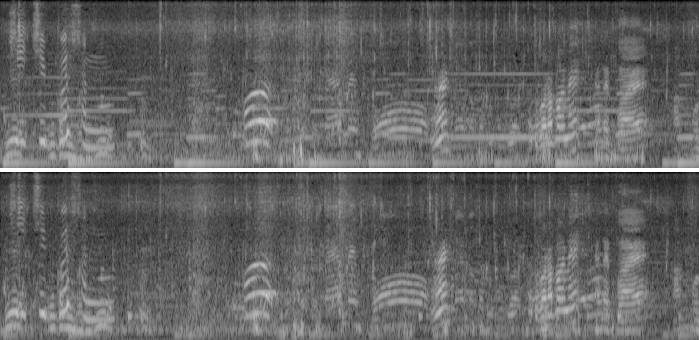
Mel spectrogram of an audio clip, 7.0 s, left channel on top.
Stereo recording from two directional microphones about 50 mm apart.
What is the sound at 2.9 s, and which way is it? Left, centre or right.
Splash, centre.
